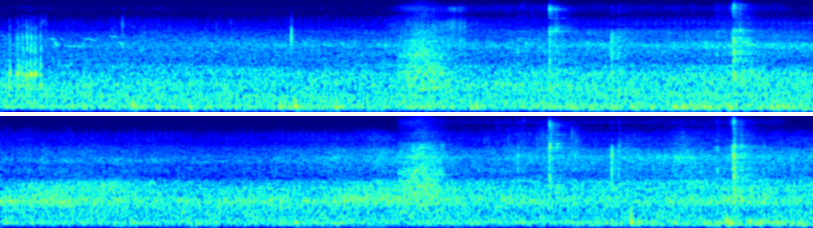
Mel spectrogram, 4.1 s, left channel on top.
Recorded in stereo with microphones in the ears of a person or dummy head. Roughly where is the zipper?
Centre.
